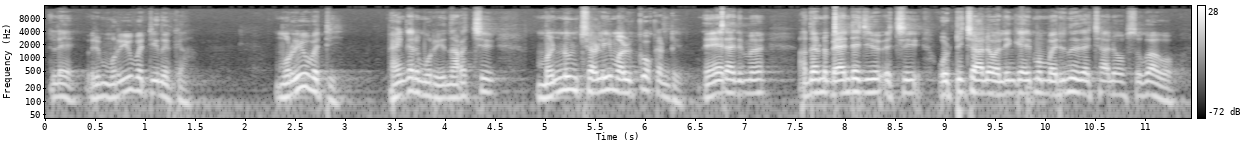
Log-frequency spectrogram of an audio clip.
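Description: A man preaching a sermon. He asks rhetorical questions and answers them himself, swinging from soft to shouted. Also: on the high side, normal speed. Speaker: Islamic preacher. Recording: long hall reverb.

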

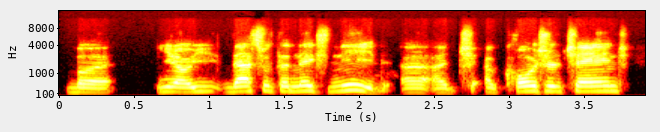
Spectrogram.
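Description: Man with a somewhat high voice, lo-fi recording. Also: moderate pace, no room sound. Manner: animated, rambling with restarts. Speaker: guest analyst. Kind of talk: casual sports talk. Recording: dry, dull lo-fi sound.

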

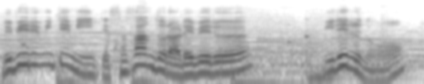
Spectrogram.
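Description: Animated Kansai-accented gamer man. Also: fairly high pitch, fast, soft background music. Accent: Kansai Japanese. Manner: joking, exaggerated indignation, lively reactions. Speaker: game streamer. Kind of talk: let's play commentary.

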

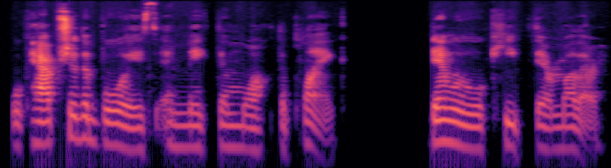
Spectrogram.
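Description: A woman's voice: very deep voice, normal speed, a little mellow, dry recording. A woman reading the lines of a vain adult male pirate captain, commanding and gloomy in turn. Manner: commanding, then melancholy.

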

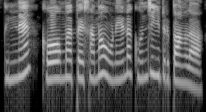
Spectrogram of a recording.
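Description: A woman's voice: very high voice, no room sound. A woman voicing a short-tempered mother-in-law in a cartoon comedy, scolding and indignant. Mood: angry scolding. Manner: scolding, indignant, fast-talking when angry.

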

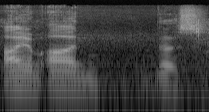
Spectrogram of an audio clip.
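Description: A man chatting with friends while gaming, crude and jokey, shouting at the action on screen. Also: medium pitch, extremely slow. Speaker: gamer in voice chat. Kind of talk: casual gaming banter. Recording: game noise underneath.

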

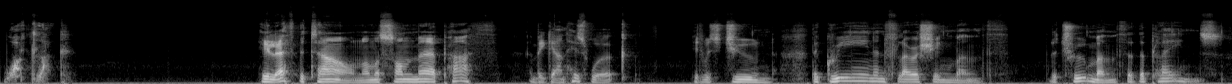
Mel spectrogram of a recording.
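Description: This is a man narrating an audiobook of a literary short story, expressive and measured throughout. A creaky quality colors his medium-pitched voice.

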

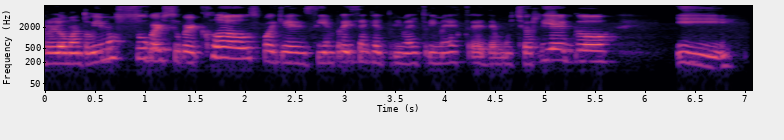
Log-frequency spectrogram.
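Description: A young woman chatting casually through a storytime vlog, retelling things in an animated way with lots of fillers. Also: medium pitch, vocal fry. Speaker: vlogger.

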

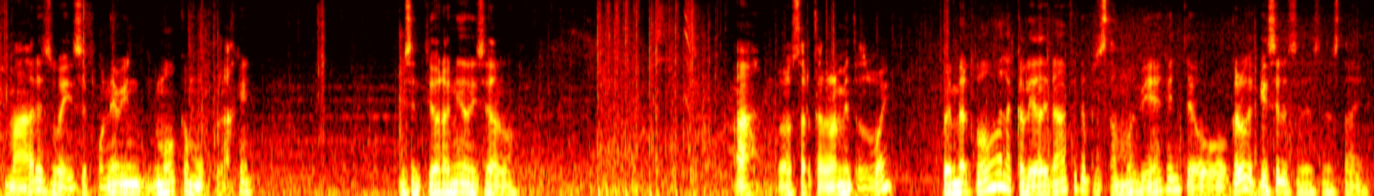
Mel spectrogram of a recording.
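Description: A young man with a Mexican accent giving casual, excitable commentary while playing a shooter game, swearing and repeating words. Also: medium pitch, moderate pace, pauses often. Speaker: gameplay streamer. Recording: game sounds and noise in background.

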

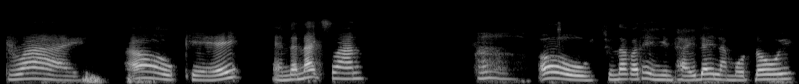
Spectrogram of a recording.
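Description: A woman's voice: a little high, vocal fry, dry recording, dull audio. A woman with a Vietnamese accent teaching English to children, patiently mixing Vietnamese explanations with repeated English drill words. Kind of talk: slow lesson with repeated pronunciation drills.

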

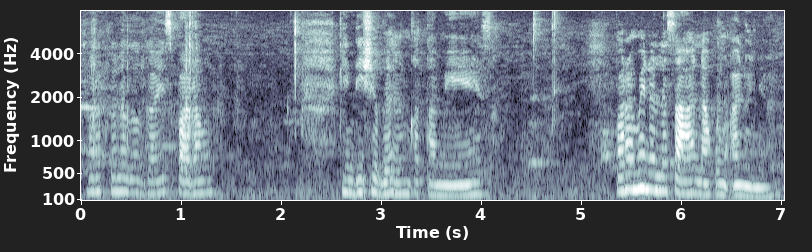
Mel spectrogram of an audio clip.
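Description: A woman's voice: fairly low pitch, unhurried, background noise. A Filipino woman vlogger doing a casual mukbang, talking to viewers in a chatty way as she eats and savours her food. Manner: talks while eating and savouring food; chatty, addresses viewers directly. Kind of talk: casual mukbang eating vlog, tasting sweets.

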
